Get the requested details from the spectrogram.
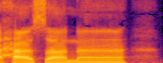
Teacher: mad iwat itu panjangnya dua harakat · Ini kalau kita berhenti di huruf nun, kita baca hasana menjadi mad iwad. Nah, mad iwad itu panjangnya 2 harokat.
